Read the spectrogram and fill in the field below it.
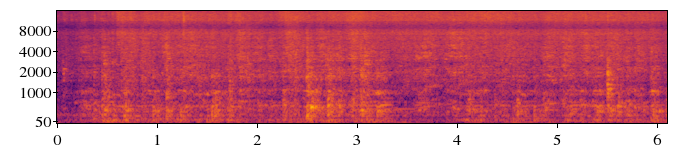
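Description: Fried rice sizzling steadily in a new Babish wok, with a continuous frying hiss broken by occasional scraping stirs and light clinks of the utensil against the pan.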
